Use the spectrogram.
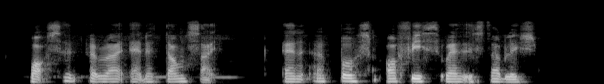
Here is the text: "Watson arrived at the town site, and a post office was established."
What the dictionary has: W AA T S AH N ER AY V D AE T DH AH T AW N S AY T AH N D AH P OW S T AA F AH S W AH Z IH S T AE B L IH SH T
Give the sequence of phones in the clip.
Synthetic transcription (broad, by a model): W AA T S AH N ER AY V EH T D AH T AW N S AY T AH N AH P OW S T AA F AH S W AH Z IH S T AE B L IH SH T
